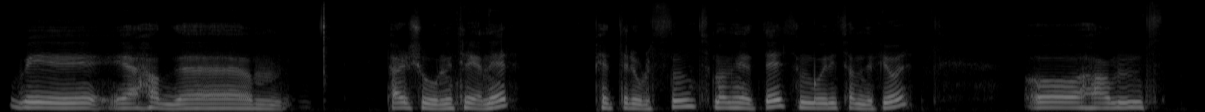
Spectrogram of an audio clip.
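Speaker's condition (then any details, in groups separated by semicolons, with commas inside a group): Down syndrome; present since birth; age 43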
